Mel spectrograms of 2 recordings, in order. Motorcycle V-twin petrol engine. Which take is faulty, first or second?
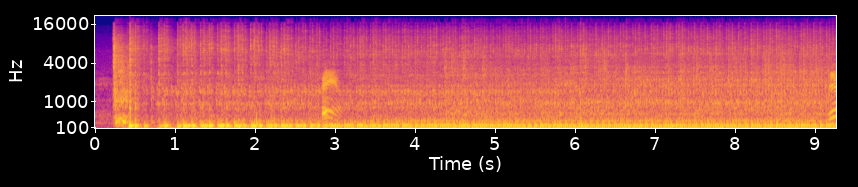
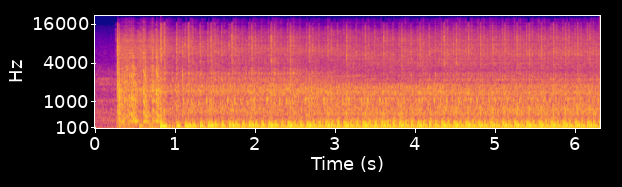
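second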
